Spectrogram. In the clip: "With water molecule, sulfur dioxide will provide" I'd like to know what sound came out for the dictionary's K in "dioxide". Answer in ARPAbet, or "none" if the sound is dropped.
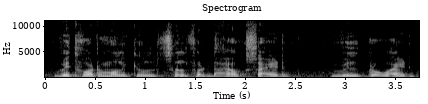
K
